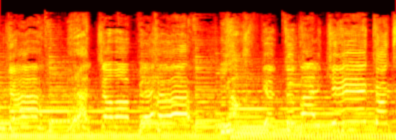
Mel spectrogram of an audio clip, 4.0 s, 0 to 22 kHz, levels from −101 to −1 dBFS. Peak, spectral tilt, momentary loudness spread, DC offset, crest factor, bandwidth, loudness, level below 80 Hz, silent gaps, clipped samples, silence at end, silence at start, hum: 0 dBFS; -4 dB/octave; 4 LU; under 0.1%; 10 dB; 16.5 kHz; -11 LUFS; -22 dBFS; none; under 0.1%; 0 s; 0 s; none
